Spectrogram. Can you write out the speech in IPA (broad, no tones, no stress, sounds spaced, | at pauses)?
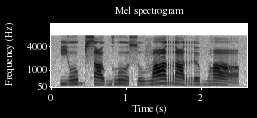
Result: j o b s ɑ o̯ ɡʱ o s u v ɑ r ɑ r ɵ bʱ ɑ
